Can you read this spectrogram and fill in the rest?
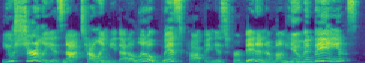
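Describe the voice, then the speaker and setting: A woman acts out a big friendly old giant from a children's storybook. He booms his muddled words with great emphasis and exuberance, stretching them out. The sound is very bright and forceful, with lively swings in pitch. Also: exaggerated voice. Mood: proud, insistent. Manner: booming, emphatic, drawn-out words.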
